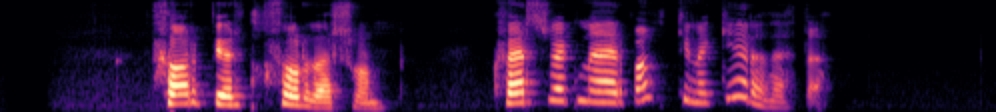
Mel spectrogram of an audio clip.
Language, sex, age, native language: Icelandic, female, 50-59, Icelandic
